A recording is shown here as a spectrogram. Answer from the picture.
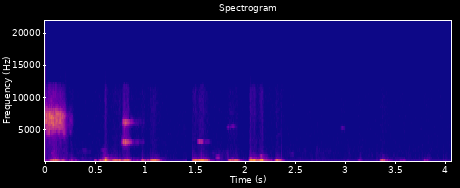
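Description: A few short, low murmurs of a man's voice, broken-off syllables with dead silence between them, as heard through the gated audio of an online video call. They fall in the first half and then stop.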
